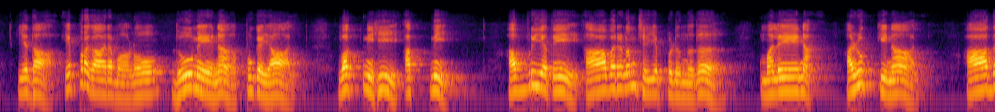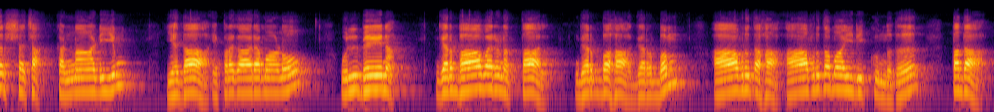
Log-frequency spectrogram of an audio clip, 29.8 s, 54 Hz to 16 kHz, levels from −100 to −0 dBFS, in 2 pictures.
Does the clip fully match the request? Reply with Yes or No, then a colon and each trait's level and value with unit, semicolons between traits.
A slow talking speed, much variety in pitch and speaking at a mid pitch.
No: slow, 45 wpm; average, 3.7 semitones; medium, 155 Hz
